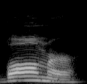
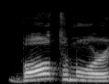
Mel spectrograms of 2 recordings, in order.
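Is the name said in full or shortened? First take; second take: shortened; full. First: The name is squeezed into two short syllables. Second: The name is said with all its syllables.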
